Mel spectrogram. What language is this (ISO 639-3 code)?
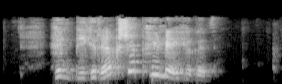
bak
